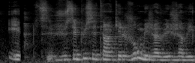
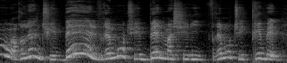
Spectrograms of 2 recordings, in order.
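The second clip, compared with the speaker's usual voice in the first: mother's insincere flattery; 3 semitones higher than usual. Retold or imitated. Mother avoiding paying again, mock gushing praise. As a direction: imitate a mother overdoing the compliments. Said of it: "vu qu'elle veut pas ressortir l'argent".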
